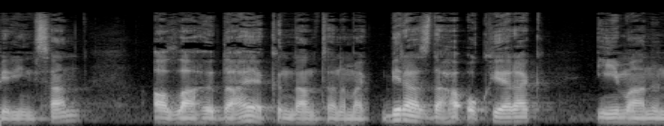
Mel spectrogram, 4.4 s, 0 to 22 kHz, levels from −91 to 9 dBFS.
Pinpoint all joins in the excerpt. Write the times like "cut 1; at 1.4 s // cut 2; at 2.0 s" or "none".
cut 1; at 2.4 s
